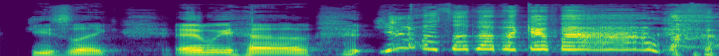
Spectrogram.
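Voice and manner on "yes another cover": very high shriek, rising in pitch all the way. Retelling an announcement of a new arrival: imitating Tony Khan's high shriek. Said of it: "He was shrieking like a little kid".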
